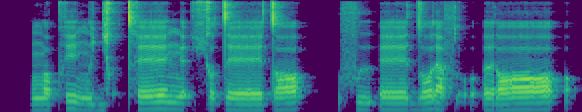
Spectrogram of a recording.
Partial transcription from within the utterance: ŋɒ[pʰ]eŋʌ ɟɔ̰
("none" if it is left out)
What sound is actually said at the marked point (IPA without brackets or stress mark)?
pʰ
